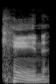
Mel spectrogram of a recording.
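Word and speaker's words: Kean: Number 1, in parts of New Jersey, Keene, New Hampshire, and Kane, New Jersey, are pronounced the same. The fact that the New Jersey school is correctly pronounced Kane will make it easier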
